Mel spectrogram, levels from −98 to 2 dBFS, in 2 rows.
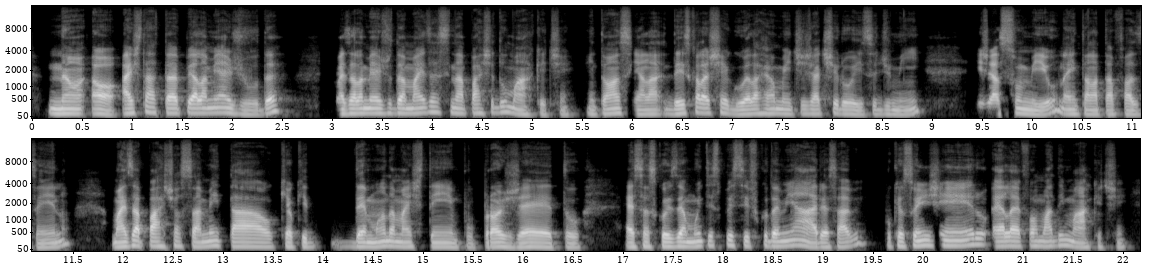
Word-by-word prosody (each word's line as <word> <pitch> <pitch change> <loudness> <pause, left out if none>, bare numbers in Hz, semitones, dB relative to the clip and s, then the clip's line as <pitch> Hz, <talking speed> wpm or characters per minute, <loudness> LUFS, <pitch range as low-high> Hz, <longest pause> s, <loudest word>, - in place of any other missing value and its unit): Não. 110 0 +3
Oh 95 -6 +5
a 110 - +7
startup, 115 -1 +2
ela 120 0 +6
me 125 +1 0
ajuda, 95 -8 -1 0.5
mas 105 +1 +1
ela 115 0 +5
me 115 0 +2
ajuda 115 0 +1
mais, 115 +4 0
assim, 135 -2 -6
na 115 -1 +1
parte 115 +3 -3
do 140 +3 -4
marketing. 90 - -5 0.2
Então 95 +2 -2
assim, 115 0 0
ela 95 +1 0
desde 105 +2 -2
que - - -2
ela 120 -2 +4
chegou, 110 -5 -2
ela 100 +2 +3
realmente 105 -2 -4
já 100 -1 -1
tirou 100 -1 -3
isso 90 +1 -5
de 95 +1 -8
mim, 90 0 -6 0.6
e - - -8
já 95 - +2
assumiu, 95 -2 -2
né, 100 - -2
então 95 -1 -3
ela 95 - 0
tá 90 0 -3
fazendo, 90 - -4 0.4
mas 105 +4 +4
a 125 - +9
parte 115 0 +2
orçamental, 105 -3 +2
que 100 - -14
é - - +4
o - - -4
que 95 0 -5 0.2
demanda 105 +3 0
mais 105 -1 -2
tempo, 95 -2 -5
projeto, 95 -1 +1 0.4
essas 100 +1 0
coisas 110 +1 +3
é - - +4
muito 115 +4 -1
específico 125 -1 -5
da 115 -1 +3
minha 130 +4 -1
área, 100 -6 +3
sabe? 105 - -1 0.2
Porque - - -4
eu 115 - +2
sou 125 - 0
engenheiro, 130 +3 -1
ela 115 +1 +4
é 115 - +4
formada 120 +1 -2
em 135 - -3
marketing. 95 -4 -4
105 Hz, 185 wpm, -24 LUFS, 95-115 Hz, 0.6 s, a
